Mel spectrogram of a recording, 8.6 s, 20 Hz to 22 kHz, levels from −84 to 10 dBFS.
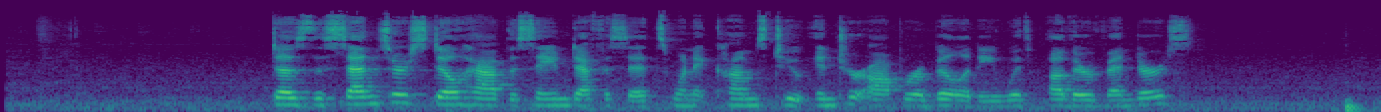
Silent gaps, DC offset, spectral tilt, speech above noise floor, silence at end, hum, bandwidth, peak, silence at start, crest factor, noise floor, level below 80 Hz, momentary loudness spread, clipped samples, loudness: none; under 0.1%; -2 dB/octave; 26 dB; 0.1 s; none; 15.5 kHz; -4 dBFS; 0.1 s; 22 dB; -51 dBFS; -52 dBFS; 11 LU; under 0.1%; -24 LUFS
